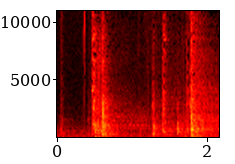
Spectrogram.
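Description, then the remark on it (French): A door is opened and held for someone: a rush of movement and then a few sharp clicks and rattles from the handle and latch, moderately loud, with no one speaking. “Je vous tiens la porte?”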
